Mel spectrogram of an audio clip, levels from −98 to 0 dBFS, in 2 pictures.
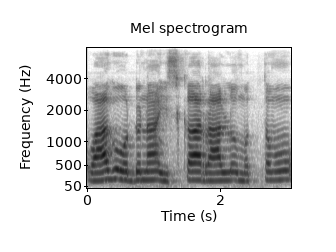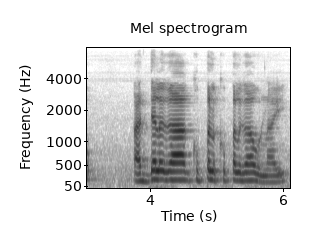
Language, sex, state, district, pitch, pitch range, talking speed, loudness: Telugu, male, Telangana, Mahabubabad, 180 Hz, 165-185 Hz, 90 wpm, -19 LUFS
